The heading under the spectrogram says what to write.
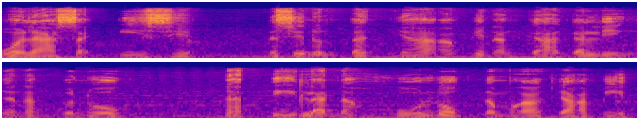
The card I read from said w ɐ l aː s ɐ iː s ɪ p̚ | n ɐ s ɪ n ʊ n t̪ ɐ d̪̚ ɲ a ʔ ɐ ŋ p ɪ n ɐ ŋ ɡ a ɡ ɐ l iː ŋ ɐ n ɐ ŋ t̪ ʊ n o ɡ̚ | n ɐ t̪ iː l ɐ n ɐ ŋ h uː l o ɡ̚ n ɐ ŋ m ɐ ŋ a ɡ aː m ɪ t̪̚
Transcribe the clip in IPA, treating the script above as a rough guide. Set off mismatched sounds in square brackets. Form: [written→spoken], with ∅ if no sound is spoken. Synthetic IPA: w ɐ l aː s ɐ iː s ɪ p̚ | n ɐ s ɪ n ʊ n t̪ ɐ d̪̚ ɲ a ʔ ɐ ŋ p ɪ n ɐ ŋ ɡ a ɡ ɐ l iː ŋ ɐ n ɐ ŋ t̪ ʊ n o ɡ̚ | n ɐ t̪ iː l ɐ n ɐ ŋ h uː l o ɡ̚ n ɐ ŋ m ɐ ŋ a ɡ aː m ɪ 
